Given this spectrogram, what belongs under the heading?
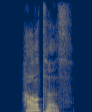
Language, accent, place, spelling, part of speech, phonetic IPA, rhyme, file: German, Germany, Berlin, hartes, adjective, [ˈhaʁtəs], -aʁtəs, De-hartes.ogg
- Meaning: strong/mixed nominative/accusative neuter singular of hart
